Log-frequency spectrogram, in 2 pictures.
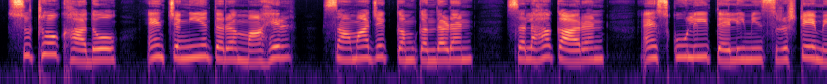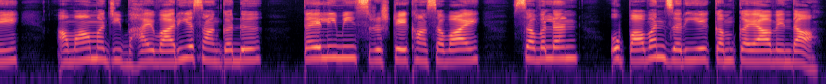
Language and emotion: Sindhi, neutral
